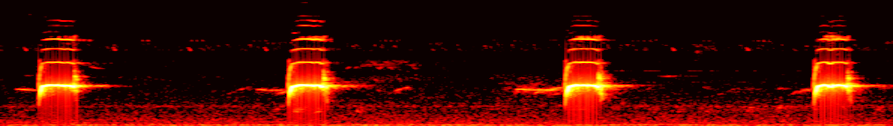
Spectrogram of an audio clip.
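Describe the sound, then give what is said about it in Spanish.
A stout, solitary little owl, perched motionless on a tree branch, gives four plaintive, mewing calls, each a drawn-out whine spaced evenly about three seconds apart, clear against a quiet background with no talking. “Lleva ahí inmóvil desde hace un buen rato, mirándolo todo fijamente mientras emite su particular voz, que suena como un maullido lastimero.”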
